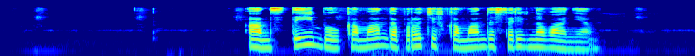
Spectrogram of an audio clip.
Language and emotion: Russian, neutral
